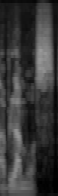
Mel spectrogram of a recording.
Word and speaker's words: hablamos: Hablamos. Good. So with amos, we're adding on 2 syllables, and the accent is going on the second last syllable.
